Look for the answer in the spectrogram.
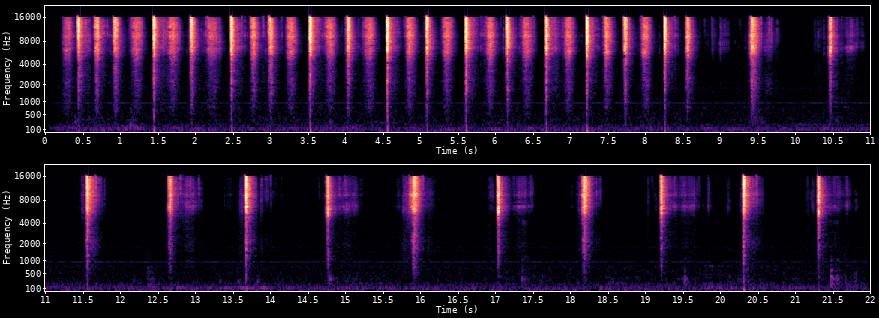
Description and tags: Salsa Eggs - Black Egg (raw)
These are unedited multihit rhythm eggs, and unfortunately the recording is a tad noisy.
